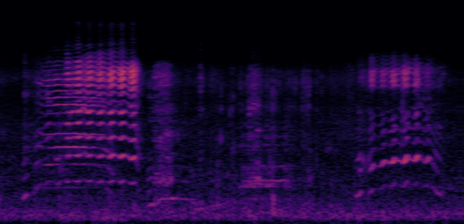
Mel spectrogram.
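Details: Kid goats kept in a simple open pen; two strong, harmonic, quavering bleats, one at the start and one near the end, with softer short calls between.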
